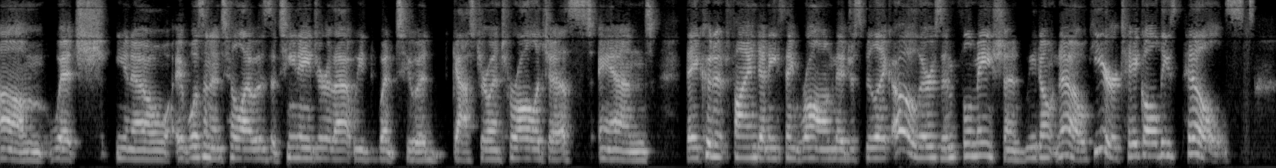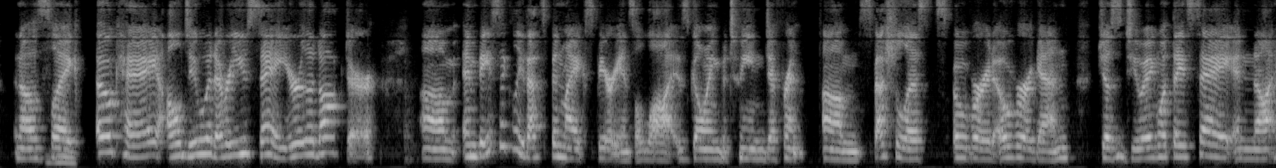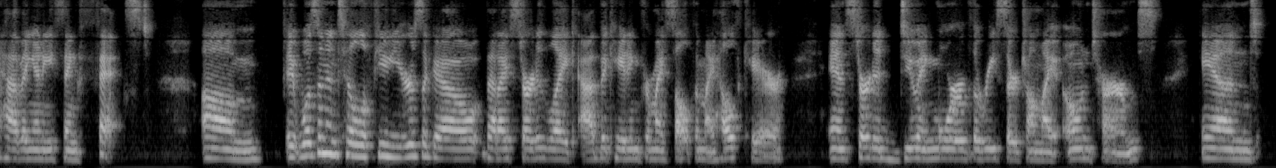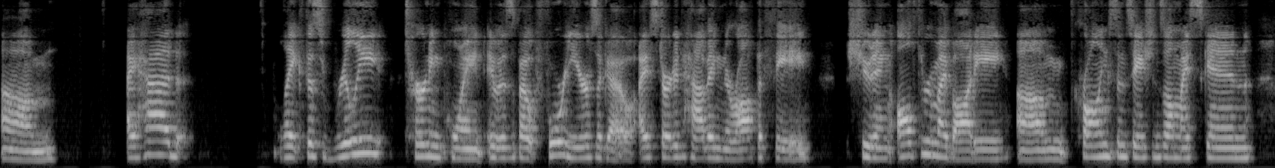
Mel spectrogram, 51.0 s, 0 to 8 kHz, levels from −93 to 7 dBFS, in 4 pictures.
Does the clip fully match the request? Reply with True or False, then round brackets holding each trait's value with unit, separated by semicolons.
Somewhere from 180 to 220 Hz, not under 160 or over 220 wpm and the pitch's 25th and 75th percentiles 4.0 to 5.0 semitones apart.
True (185 Hz; 165 wpm; 4.3 semitones)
